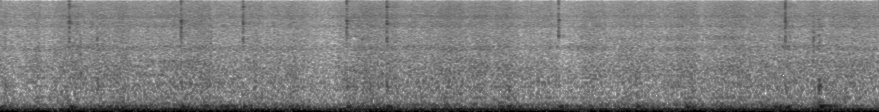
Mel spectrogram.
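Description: A steady low rumble, with a few faint, scattered clicks of a computer mouse.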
